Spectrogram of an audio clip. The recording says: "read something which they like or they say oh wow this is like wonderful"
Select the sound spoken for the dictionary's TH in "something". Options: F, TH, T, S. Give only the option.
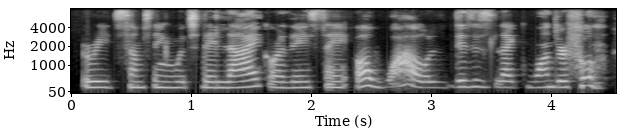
TH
